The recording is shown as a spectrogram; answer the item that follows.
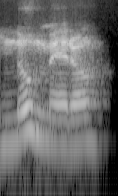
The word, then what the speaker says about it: número: Mi número favorito. Mi número favorito. Número. Sí, número. Sí, this is a written accent when you say this word estrújula.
